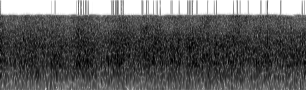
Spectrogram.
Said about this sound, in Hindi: अपने लिए ताली बजा लो।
